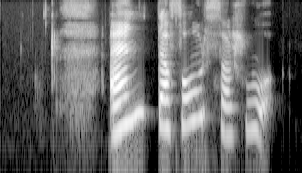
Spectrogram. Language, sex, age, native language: Icelandic, male, 8, Icelandic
